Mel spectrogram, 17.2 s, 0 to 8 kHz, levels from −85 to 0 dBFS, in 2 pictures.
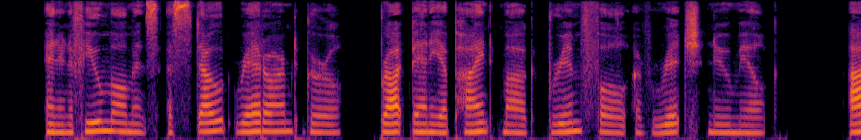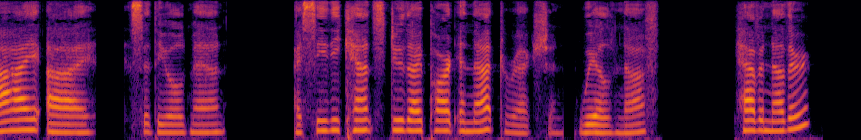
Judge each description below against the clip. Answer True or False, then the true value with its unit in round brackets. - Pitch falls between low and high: True (180 Hz)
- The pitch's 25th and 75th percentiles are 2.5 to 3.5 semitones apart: True (2.9 semitones)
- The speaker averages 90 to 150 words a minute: True (140 wpm)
